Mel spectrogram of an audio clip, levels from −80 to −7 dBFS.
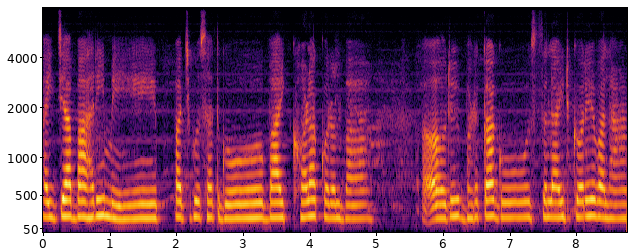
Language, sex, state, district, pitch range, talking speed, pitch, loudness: Bhojpuri, female, Uttar Pradesh, Ghazipur, 190-205 Hz, 125 wpm, 200 Hz, -17 LUFS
